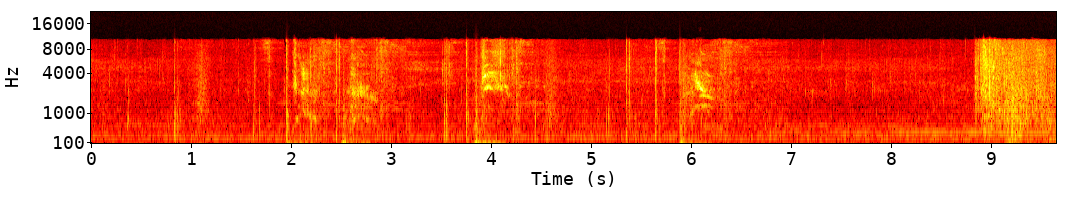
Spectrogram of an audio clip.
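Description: Footsteps clank on a metal grating.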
